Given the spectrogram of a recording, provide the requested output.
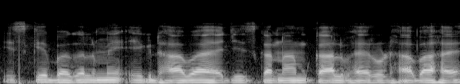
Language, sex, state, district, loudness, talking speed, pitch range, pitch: Hindi, male, Bihar, Kaimur, -15 LUFS, 155 wpm, 90-100 Hz, 95 Hz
